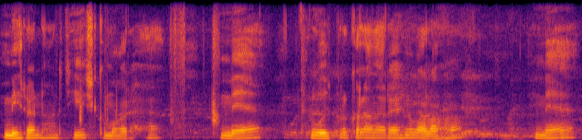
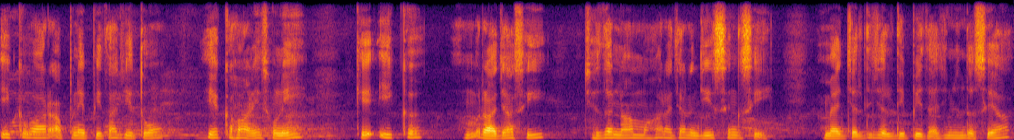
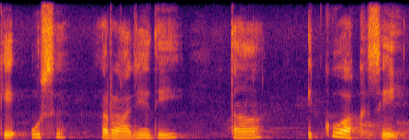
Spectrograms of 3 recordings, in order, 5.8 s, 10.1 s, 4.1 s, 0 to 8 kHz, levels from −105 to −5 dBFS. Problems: background sounds at intervals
